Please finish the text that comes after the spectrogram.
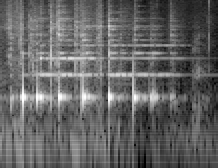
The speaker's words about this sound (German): Bisschen eine klägliche Kuhglocke. Hallo? Nichts gegen meine Glocke? Ja, nichts gegen meine Glocken.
